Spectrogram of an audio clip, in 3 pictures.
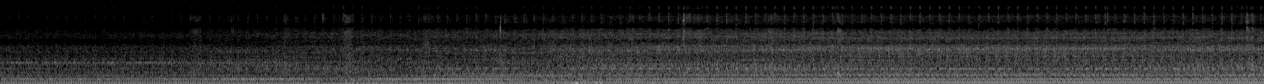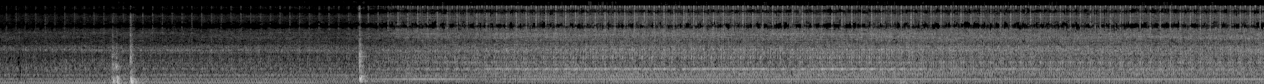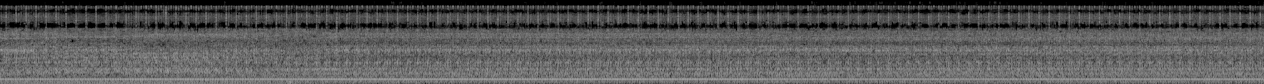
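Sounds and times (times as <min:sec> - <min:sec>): car engine idling with ticking: 0:00.0 - 0:37.9
sharp knocks: 0:13.8 - 0:14.2.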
